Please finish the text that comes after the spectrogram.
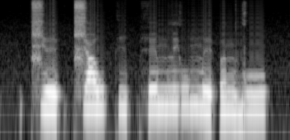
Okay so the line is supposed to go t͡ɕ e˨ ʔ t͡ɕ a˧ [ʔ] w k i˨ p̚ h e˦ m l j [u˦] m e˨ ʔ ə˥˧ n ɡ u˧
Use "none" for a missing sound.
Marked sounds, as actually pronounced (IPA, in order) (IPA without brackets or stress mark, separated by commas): none, u˦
